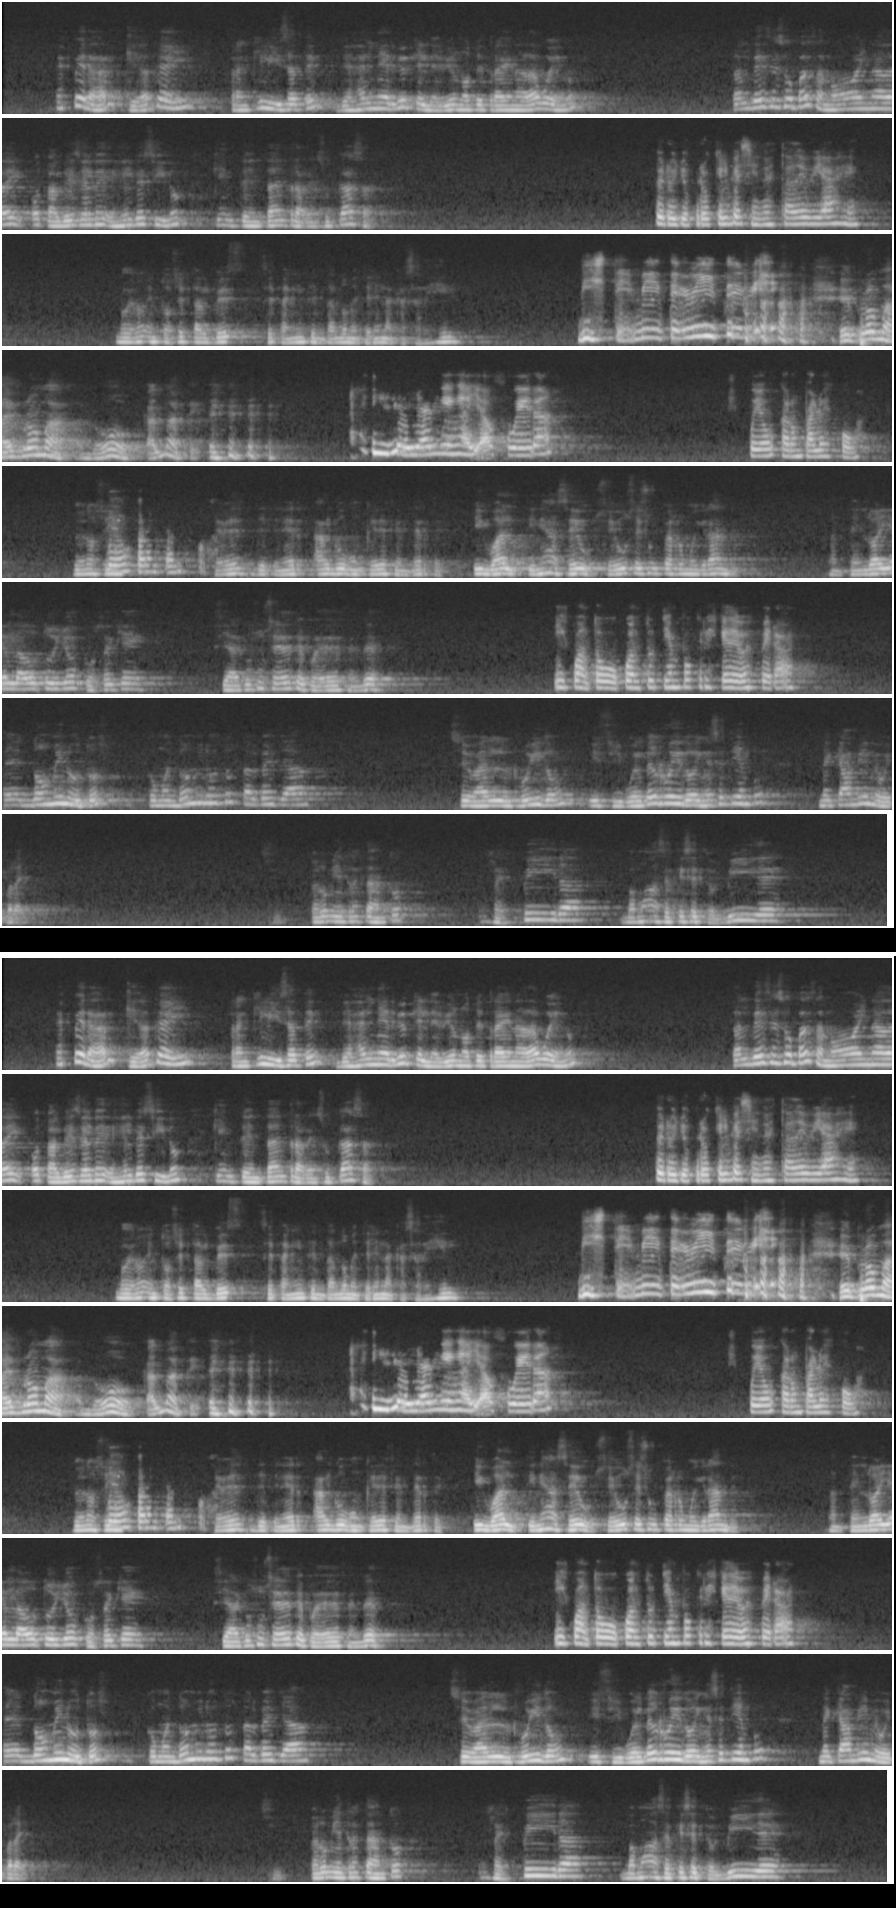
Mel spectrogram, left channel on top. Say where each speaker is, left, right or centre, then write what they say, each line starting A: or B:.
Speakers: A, on the right (about 65°); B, on the right (about 25°).
A: Esperar, quédate ahí, tranquilízate, deja el nervio, que el nervio no te trae nada bueno. Tal vez eso pasa, no hay nada ahí. O tal vez el ve- es el vecino que intenta entrar en su casa.
B: Pero yo creo que el vecino está de viaje.
A: Bueno, entonces tal vez se están intentando meter en la casa de él.
B: Viste, viste, viste,
A: <laughs>
B: <laughs> viste.
A: Es broma, es broma. No, cálmate. <laughs>
B: Y si hay alguien allá afuera, voy a buscar un palo de escoba.
A: Bueno, sí,
B: Voy a buscar un palo de escoba.
A: debes de tener algo con que defenderte. Igual, tienes a Zeus. Zeus es un perro muy grande. Manténlo ahí al lado tuyo, cosa que si algo sucede te puede defender.
B: ¿Y cuánto, cuánto tiempo crees que debo esperar?
A: eh, dos minutos, como en dos minutos tal vez ya se va el ruido y si vuelve el ruido en ese tiempo, me cambio y me voy para allá. Sí. Pero mientras tanto, respira, vamos a hacer que se te olvide,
